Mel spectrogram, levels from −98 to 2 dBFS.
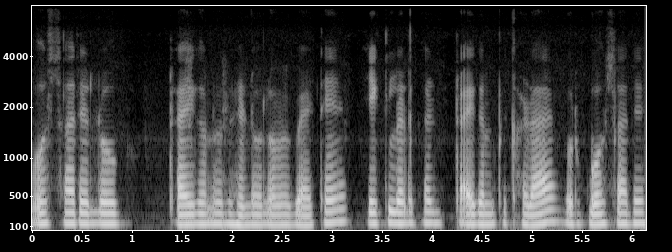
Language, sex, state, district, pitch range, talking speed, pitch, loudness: Hindi, male, Delhi, New Delhi, 130-145 Hz, 185 wpm, 140 Hz, -19 LUFS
